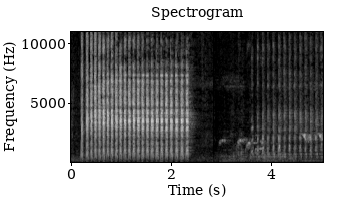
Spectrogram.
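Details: Tengkek buto in fast song; a long burst of rapid, sharp repeated notes, then quieter softer stuttering notes with a few faint whistled slurs.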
